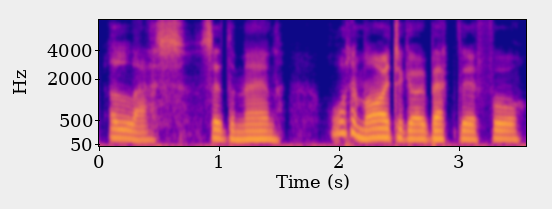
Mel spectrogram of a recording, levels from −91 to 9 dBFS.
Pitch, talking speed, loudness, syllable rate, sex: 150 Hz, 200 wpm, -17 LUFS, 5.0 syllables/s, male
